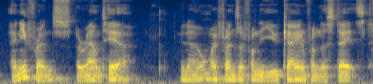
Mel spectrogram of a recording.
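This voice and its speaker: With an American accent, a man talks at a fairly slow pace and medium pitch. His tone is dark and mellow, and room echo is audible. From England. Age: 60s. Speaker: vlogger. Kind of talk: personal monologue. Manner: halting.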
